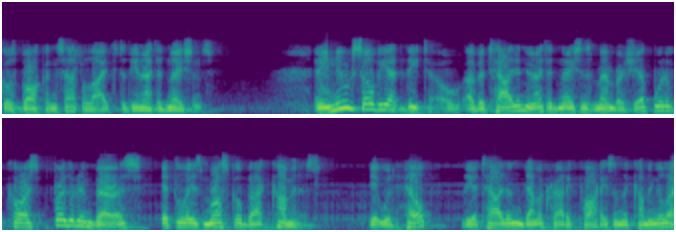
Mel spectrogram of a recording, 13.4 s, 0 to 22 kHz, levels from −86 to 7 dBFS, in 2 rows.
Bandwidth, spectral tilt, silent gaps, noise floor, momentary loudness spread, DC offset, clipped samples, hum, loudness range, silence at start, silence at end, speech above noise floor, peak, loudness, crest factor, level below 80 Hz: 5.8 kHz; -10.5 dB/octave; none; -54 dBFS; 7 LU; under 0.1%; under 0.1%; none; 2 LU; 0 s; 0 s; 36 dB; -6 dBFS; -19 LUFS; 14 dB; -60 dBFS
